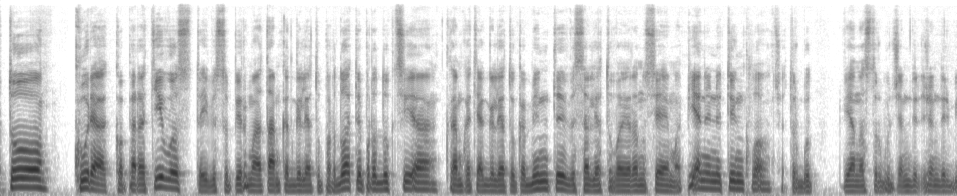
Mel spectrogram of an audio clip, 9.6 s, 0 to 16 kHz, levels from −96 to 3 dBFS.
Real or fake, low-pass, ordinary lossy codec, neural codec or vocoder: real; 14.4 kHz; AAC, 96 kbps; none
